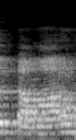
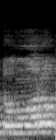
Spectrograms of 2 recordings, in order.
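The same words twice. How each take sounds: First: टमारो with a short neutral a after t, not u; टमारो as ta-ma-ro, the u softened to a light a; pure pronunciation. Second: टुमारो said the everyday way, with a clear u after t; टुमारो, the usual tu-ma-ro; common way. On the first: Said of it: "इसको शुद्ध टमारो बोला जाता है". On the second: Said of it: "इसको अपन टुमारो बोलते हैं". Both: Shown as a demonstration.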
